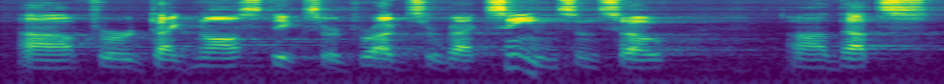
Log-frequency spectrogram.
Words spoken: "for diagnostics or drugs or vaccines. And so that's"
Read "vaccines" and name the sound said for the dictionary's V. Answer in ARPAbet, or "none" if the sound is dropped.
V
